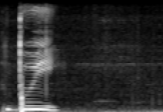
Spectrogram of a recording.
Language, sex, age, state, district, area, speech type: Nepali, female, 18-30, West Bengal, Darjeeling, rural, read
